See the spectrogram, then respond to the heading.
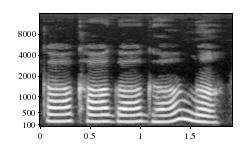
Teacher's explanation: ये कहाँ से बोले जाते हैं? कंठ से बोले जाते हैं। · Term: कवर्ग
